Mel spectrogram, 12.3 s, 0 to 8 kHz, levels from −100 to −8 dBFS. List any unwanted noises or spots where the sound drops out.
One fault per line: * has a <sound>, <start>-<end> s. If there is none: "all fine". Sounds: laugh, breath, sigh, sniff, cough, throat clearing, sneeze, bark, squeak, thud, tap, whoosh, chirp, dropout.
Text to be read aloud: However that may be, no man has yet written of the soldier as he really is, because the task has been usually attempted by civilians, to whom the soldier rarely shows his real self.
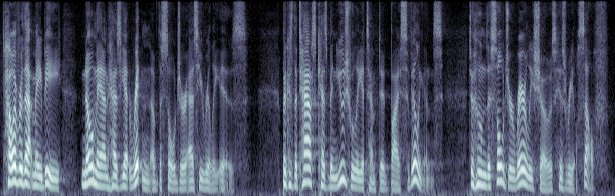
all fine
